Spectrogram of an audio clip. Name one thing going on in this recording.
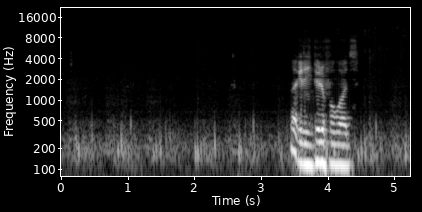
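A horse's hooves thud steadily on a soft forest path.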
